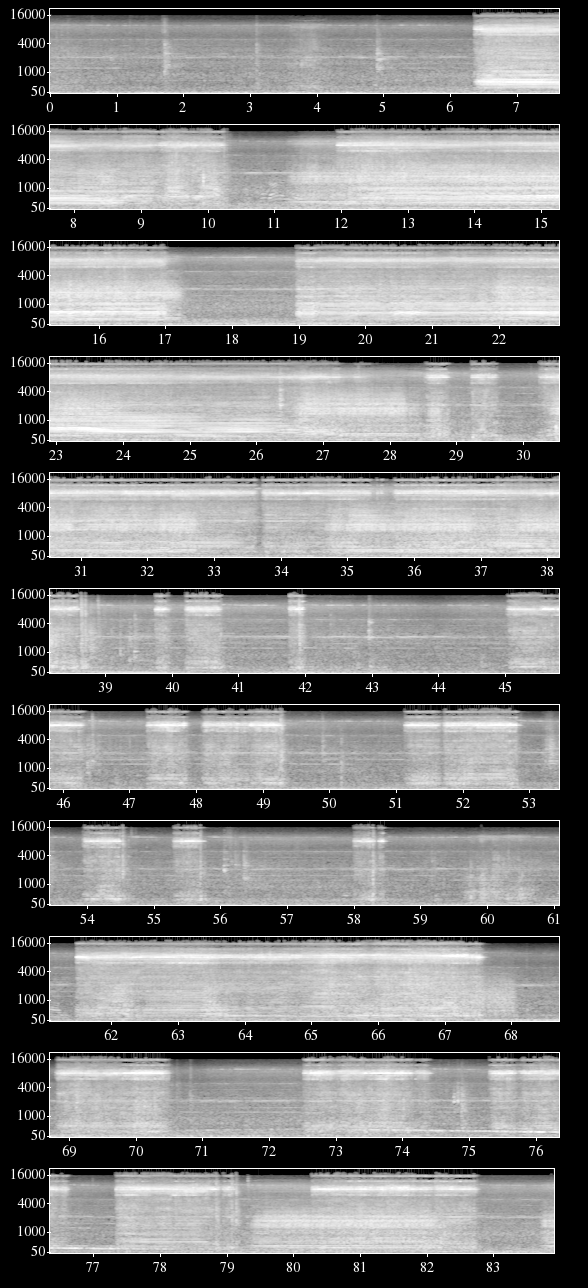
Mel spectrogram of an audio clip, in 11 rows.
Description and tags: worker cutting grooves wall puncher
Worker cutting grooves wall using puncher.
Recorded 2012-10-01 01:30 pm.
hammer, grooves, puncher, wall, worker, pneumatic, rumble, noise, cutting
